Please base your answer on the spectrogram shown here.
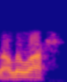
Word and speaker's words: Aluas: Aluas. A-L-U. Am I pronouncing that right? I've been pronouncing your name, but Aluas, is that correct, or is it Aluas? No, it's Aluas.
